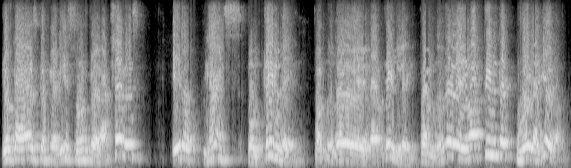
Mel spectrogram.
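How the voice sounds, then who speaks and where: A man's voice: high voice, big pitch swings. A male teacher giving a virtual lecture on spelling rules, asking and answering his own questions and drawing out the example words. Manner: drawn-out emphasis on example words. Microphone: computer mic on a video call. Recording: dull lo-fi online lecture audio.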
